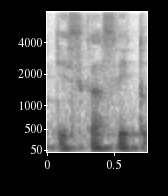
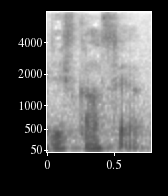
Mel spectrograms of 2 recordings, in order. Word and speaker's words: Discuss it: で発音ですけど Discuss it のところがリンキングで Discuss it、ね、 Discuss it じゃなくて Discuss it、ね、あと it の t が抜けますね。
